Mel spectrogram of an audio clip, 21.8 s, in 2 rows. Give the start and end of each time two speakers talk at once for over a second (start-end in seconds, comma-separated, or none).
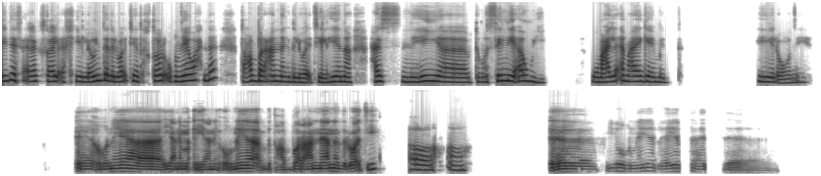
none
